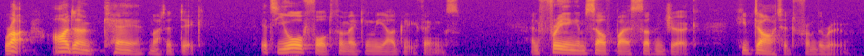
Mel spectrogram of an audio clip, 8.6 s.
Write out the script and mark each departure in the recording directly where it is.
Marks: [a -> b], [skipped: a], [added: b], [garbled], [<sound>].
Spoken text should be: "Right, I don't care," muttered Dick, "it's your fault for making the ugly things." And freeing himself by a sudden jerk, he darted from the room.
"Right, I don't care," muttered Dick, "it's your fault for making the ugly things." And freeing himself by a sudden jerk, he darted from the room.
